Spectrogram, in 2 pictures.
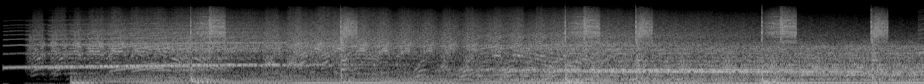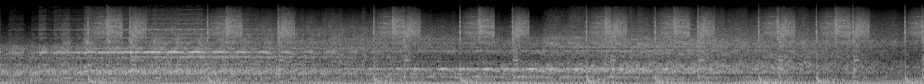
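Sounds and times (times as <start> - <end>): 
noise: 0.0 - 18.4.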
